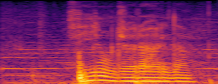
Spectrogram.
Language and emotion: Russian, sad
